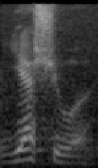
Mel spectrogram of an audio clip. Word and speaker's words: Yeshua: So Jesus is the Greek form of the Hebrew name Joshua, or Yeshua, it would be pronounced.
